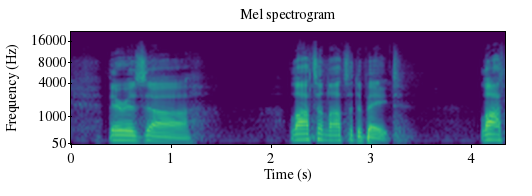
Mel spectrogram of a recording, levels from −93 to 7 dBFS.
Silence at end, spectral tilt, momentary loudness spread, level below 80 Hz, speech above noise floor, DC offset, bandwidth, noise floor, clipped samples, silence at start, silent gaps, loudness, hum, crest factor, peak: 0.05 s; -4.5 dB/octave; 13 LU; -78 dBFS; 51 dB; under 0.1%; 14 kHz; -76 dBFS; under 0.1%; 0.4 s; none; -26 LUFS; none; 22 dB; -6 dBFS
